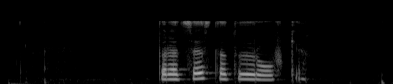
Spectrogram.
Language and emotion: Russian, neutral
